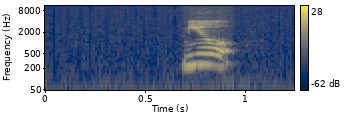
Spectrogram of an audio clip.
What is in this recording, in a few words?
"myo", Japanese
